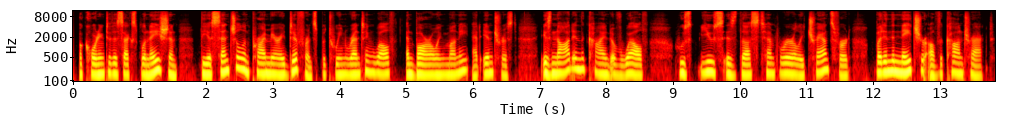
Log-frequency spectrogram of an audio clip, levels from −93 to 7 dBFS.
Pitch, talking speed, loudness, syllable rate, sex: 170 Hz, 160 wpm, -19 LUFS, 5.6 syllables/s, female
